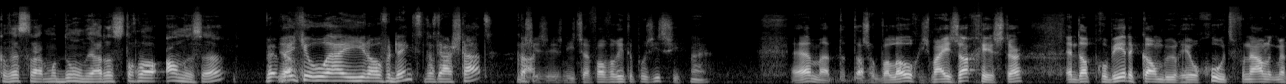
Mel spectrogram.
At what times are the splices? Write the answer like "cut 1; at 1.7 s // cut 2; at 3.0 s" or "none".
cut 1; at 4.4 s // cut 2; at 5.3 s // cut 3; at 7.8 s // cut 4; at 10.7 s

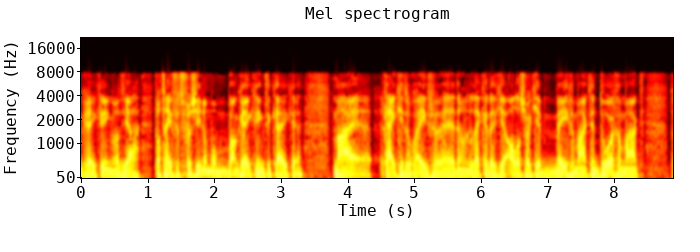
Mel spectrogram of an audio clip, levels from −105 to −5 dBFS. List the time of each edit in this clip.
cut 1; at 1.1 s // cut 2; at 4.5 s // cut 3; at 5.8 s

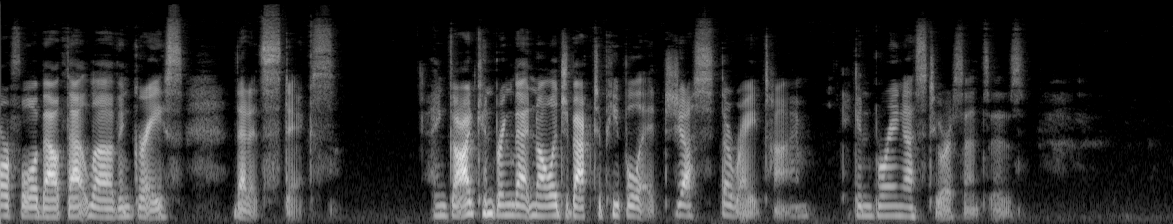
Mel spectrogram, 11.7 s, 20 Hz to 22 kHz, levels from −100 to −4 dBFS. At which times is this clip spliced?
none

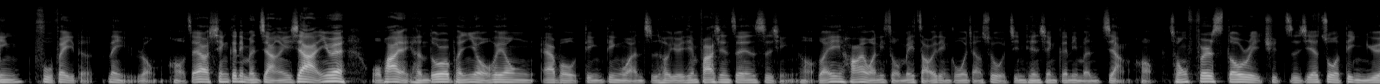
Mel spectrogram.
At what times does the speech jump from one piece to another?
cut 1; at 8.2 s // cut 2; at 11.6 s

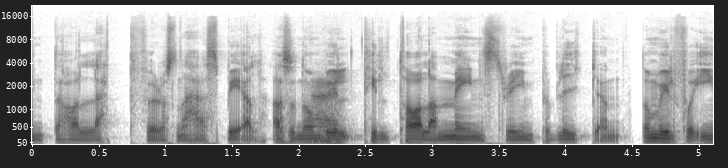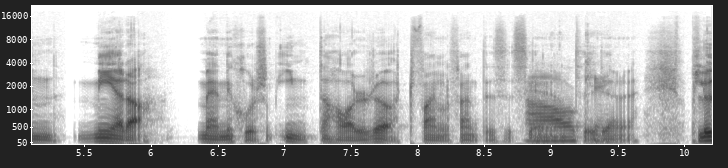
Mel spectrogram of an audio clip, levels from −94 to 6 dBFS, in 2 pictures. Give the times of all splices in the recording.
cut 1; at 4.5 s // cut 2; at 5.4 s

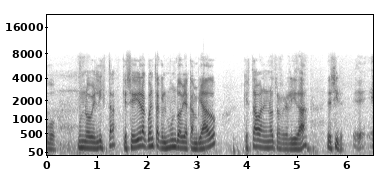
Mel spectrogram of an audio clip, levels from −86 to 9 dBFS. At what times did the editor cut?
cut 1; at 1.4 s

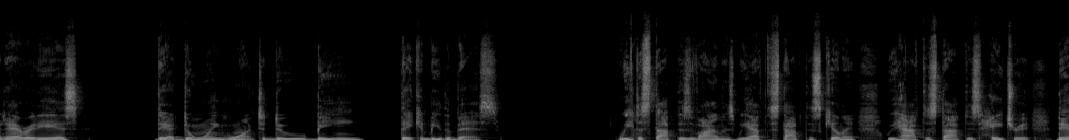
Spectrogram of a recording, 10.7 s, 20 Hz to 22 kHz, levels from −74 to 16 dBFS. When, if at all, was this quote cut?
cut 1; at 3.9 s // cut 2; at 6.3 s

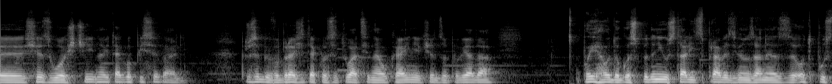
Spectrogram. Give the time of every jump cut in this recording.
none

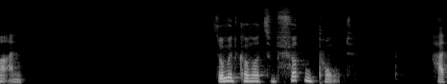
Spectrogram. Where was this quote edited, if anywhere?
none

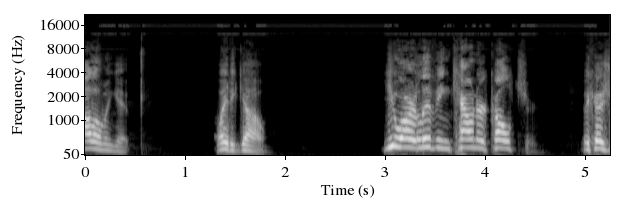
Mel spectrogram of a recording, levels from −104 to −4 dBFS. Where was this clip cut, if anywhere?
none

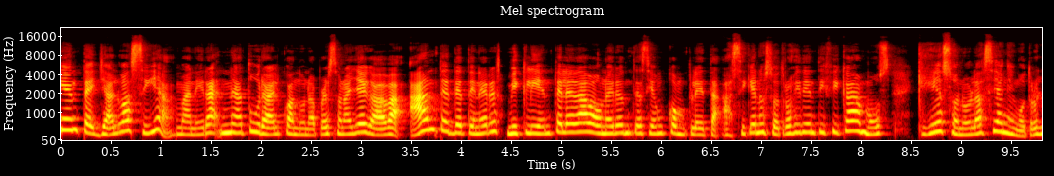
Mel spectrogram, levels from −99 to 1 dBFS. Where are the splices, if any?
cut 1; at 1.1 s // cut 2; at 4.4 s

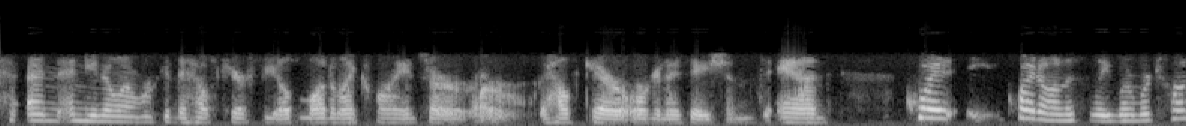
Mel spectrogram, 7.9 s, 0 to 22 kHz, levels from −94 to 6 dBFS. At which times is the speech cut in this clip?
none

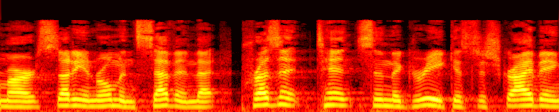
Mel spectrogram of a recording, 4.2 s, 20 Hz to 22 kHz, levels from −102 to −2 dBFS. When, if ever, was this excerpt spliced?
cut 1; at 1.7 s

